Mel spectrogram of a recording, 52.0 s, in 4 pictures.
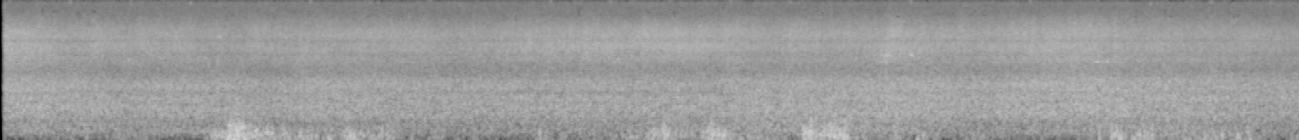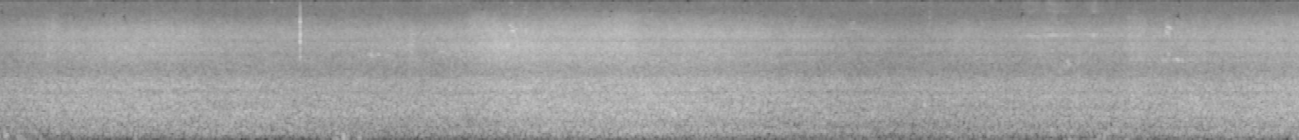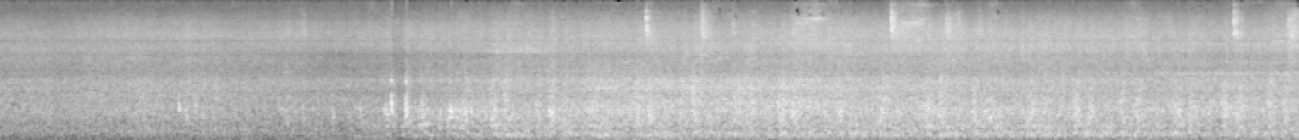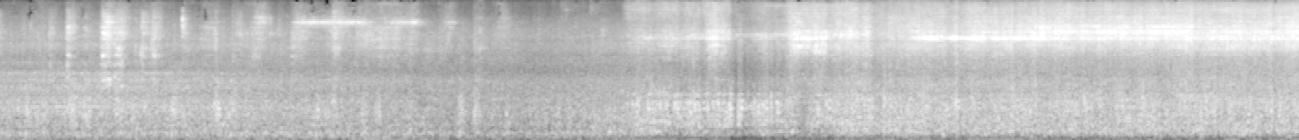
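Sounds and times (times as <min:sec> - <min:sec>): electric train passing: 0:00.1 - 0:51.9
wheels clacking over rail joints: 0:27.2 - 0:51.9.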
